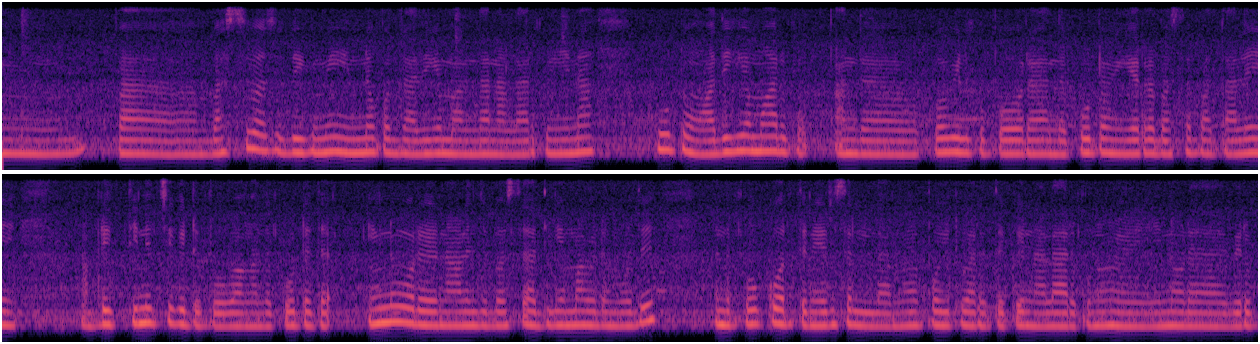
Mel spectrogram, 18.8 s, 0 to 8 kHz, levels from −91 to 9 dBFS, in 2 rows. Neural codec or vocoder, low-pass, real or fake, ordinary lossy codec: none; 7.2 kHz; real; none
